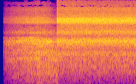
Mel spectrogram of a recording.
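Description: Machining-centre spindle spinning an end mill in a milling chuck at speed, a steady high hiss that fades in, with a sharp click just under a second in. The tool is not yet in the cut.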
